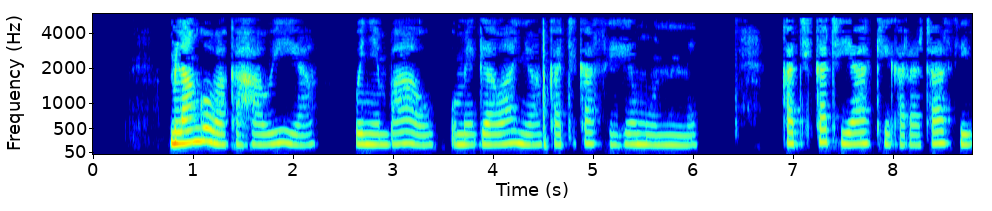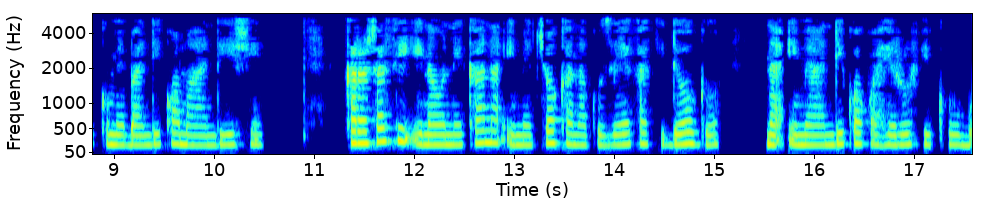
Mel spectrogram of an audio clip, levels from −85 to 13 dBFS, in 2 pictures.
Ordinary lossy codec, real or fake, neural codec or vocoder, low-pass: MP3, 24 kbps; real; none; 5.4 kHz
